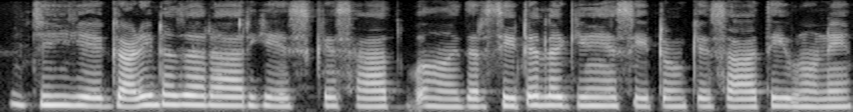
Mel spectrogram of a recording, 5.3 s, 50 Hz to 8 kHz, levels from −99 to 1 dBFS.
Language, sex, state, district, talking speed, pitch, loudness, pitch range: Hindi, female, Delhi, New Delhi, 215 wpm, 220 Hz, -17 LUFS, 210-230 Hz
